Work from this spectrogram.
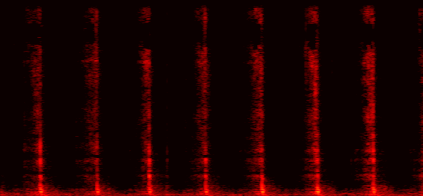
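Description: A knife slices through a piece of peeled fresh ginger on a board, making about eight steady, evenly spaced cuts. The chopping is close and soft, with no talking.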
